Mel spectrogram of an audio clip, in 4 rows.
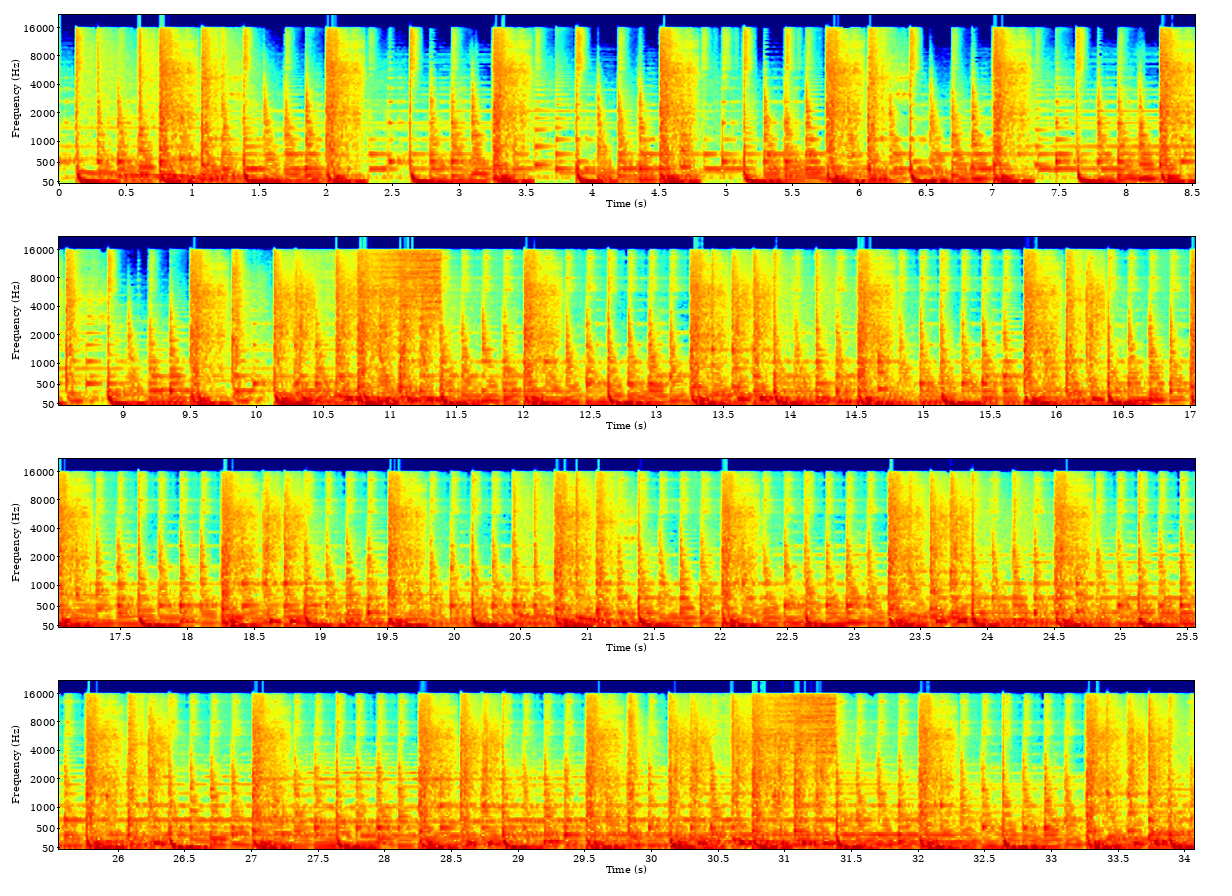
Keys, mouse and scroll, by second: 0.5-2.4 middle drag, 0.5 scroll down 1, 1.7 g, 2.4 s, 3.5 click, 3.6 middle click, 4.0 scroll down 1, 4.4 ctrl+r, 7.3 middle click, 7.8 Tab.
